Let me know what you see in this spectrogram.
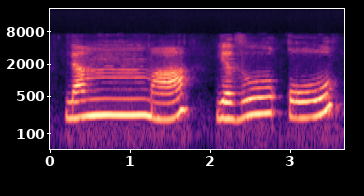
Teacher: قوف کو بھی پر پڑھیں گے، دونوں ہونٹوں کو گول کیجئے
